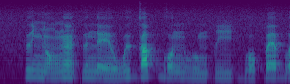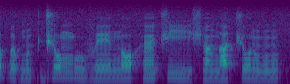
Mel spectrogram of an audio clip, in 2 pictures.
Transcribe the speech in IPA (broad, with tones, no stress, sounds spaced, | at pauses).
ɨ˧ ɲ ɔ̃˨ ŋ ɛ̃˦˨ k ɨ˧ n eː˨ w ɨ˧ ɡ a˦ p ɡ o˧ n ɣ u˨ m p iː˨ ɡ͡b o˨ p ɛ˦ b ə˦ ɓ ə˨ ɡʷ ĩ˨ k d͡ʒ o˦ m u˦˨ v eː˧ n ɔ˧ h ɛ̃˦ t͡ʃ iː˦˨ ʃ ã˧ n a˦ t͡ʃ o˦ ɾ ũ˨˦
